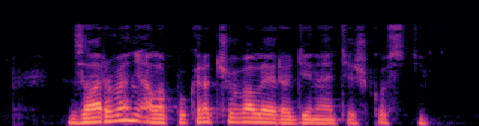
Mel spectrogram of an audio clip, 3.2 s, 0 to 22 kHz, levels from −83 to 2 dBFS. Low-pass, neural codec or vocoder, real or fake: 9.9 kHz; none; real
